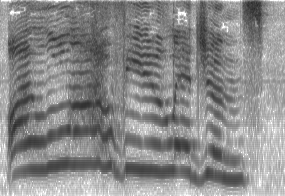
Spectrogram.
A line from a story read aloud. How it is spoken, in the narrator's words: screamed Socky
